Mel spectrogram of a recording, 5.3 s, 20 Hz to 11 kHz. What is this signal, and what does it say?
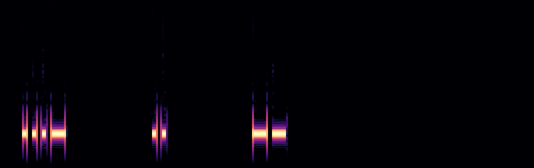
Morse code, heard as a keyed tone, about 25 wpm, spaced as for 9 wpm, 700 Hz. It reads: VIM
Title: USA Call Signs - 6x Character Spacing - 25wpm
